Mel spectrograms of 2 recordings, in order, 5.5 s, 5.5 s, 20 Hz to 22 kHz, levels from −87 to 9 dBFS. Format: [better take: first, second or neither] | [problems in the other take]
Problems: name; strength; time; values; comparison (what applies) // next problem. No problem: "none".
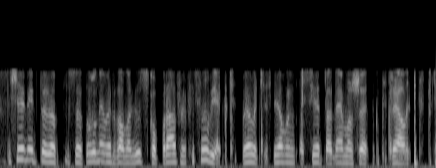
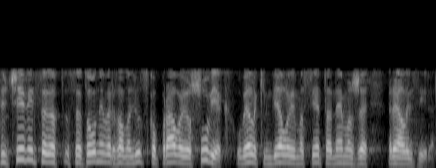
second | noise reduction (neural diffusion model UNIVERSE++)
